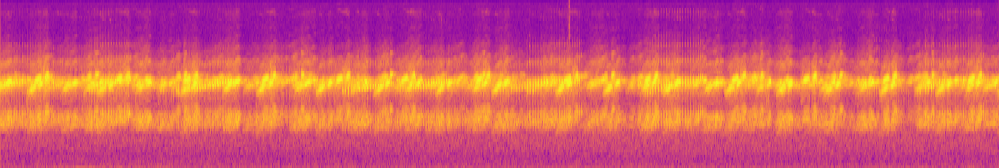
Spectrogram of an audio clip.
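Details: Spring wetland frogs in full chorus behind a house, recorded live and not looped; a thick, continuous wall of trilling croaks with a higher and a lower voice layer, pulsing softly in intensity over twenty seconds.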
